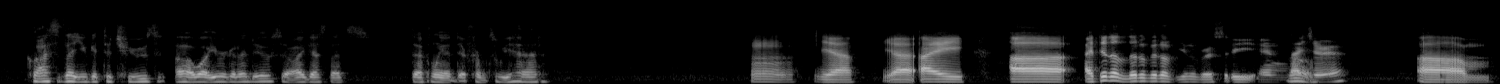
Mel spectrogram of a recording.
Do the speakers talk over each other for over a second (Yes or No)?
No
